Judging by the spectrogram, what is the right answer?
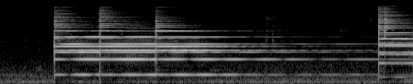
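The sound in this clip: A church bell rings with a bright, high-pitched tone, struck four times, each stroke leaving a long sustained ring that fades slowly between strikes.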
